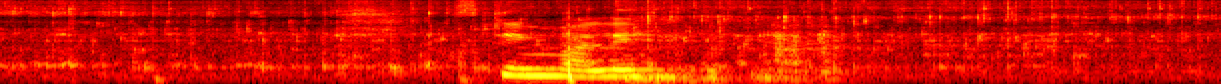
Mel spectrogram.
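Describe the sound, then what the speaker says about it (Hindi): Clean water poured into a pot of washed rice in a home kitchen, a short splashing burst in the middle with someone talking over it. "इसमें दोबारा साफ पानी डालेंगे बॉईल करने के लिए, बनाने के लिए।"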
